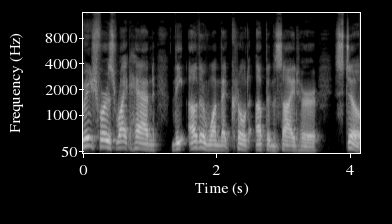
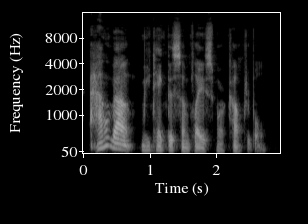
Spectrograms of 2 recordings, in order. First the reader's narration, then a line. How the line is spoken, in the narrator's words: she asked in her best seductive voice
